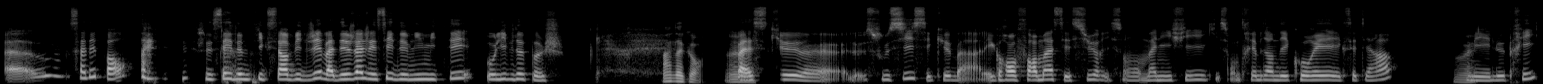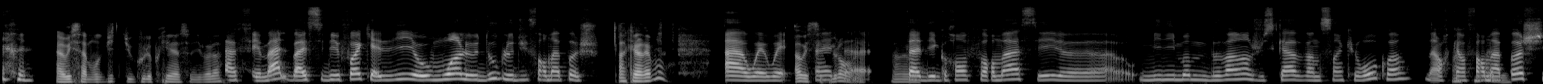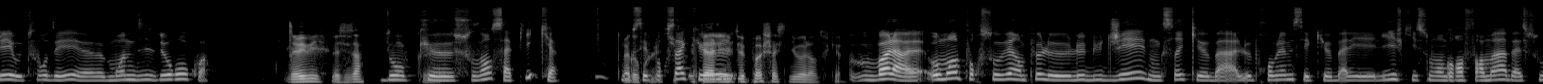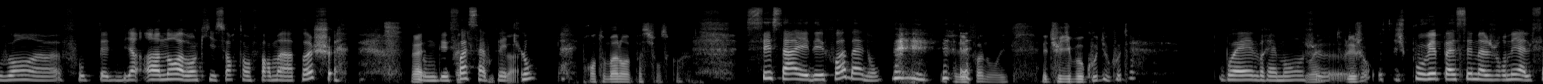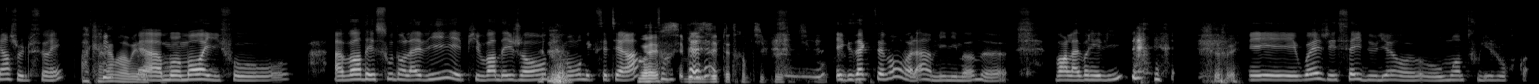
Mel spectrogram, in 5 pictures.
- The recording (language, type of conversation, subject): French, podcast, Comment choisis-tu un livre quand tu vas en librairie ?
- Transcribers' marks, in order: chuckle; chuckle; other background noise; tapping; chuckle; laughing while speaking: "Eh"; laugh; chuckle; chuckle; laughing while speaking: "heu"; chuckle; chuckle; laughing while speaking: "Oui"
